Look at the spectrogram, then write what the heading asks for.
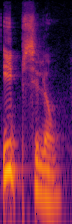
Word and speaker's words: upsilon: en Taco después tenemos upsilon y ojo aquí también porque van a ver algunos vídeos en YouTube que dicen ipsilon y eso corresponde a otra escuela y a otro tipo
